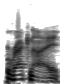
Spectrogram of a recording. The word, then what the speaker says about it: Rachni: We're talking about the Rachni. Rachni? Is that the proper pronunciation? Rachni? Rachni? – Rachni. – Rachni? Yeah. Okay, so the Rachni War, the uplifting of the Krogan.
